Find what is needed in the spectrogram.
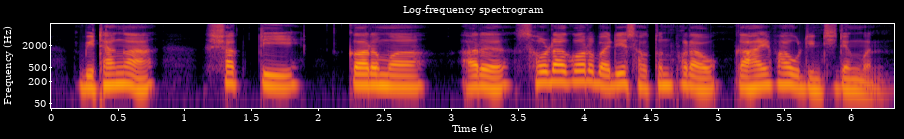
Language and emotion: Bodo, neutral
